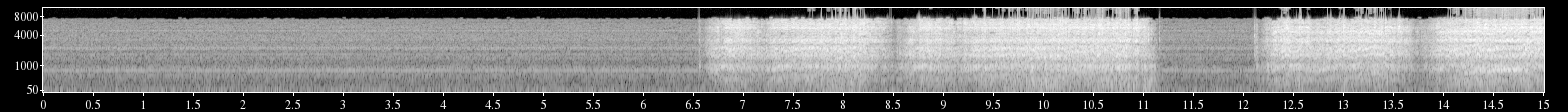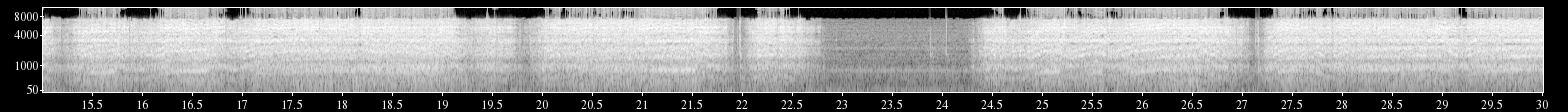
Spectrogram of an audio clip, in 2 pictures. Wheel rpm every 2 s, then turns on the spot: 0, 0, 0, 70, 100, 80, 80, 120, 150, 110, 130, 20, 120, 120, 200.
none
